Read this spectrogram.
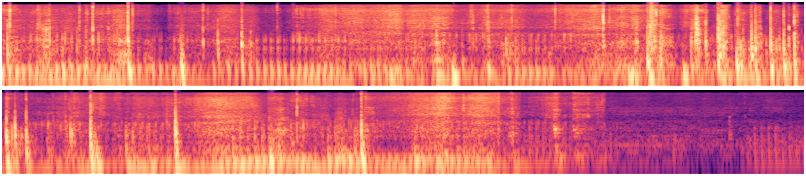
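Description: A cat scratches and bumps about inside a cardboard box, close by.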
